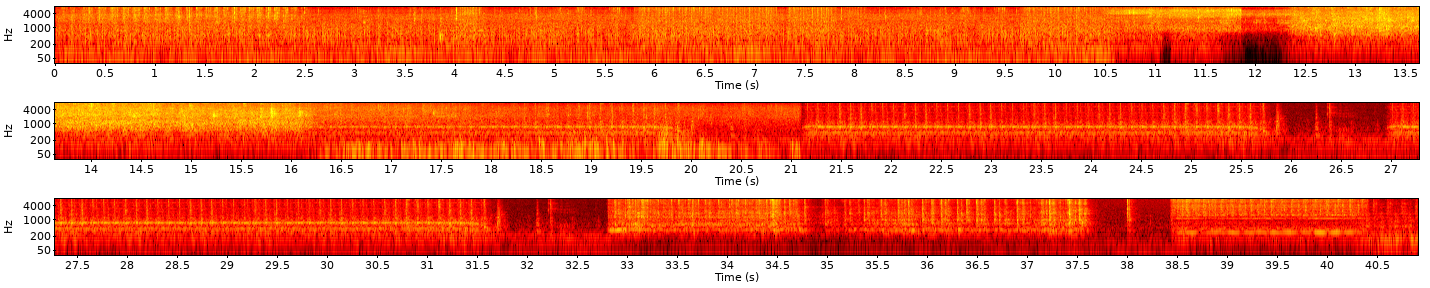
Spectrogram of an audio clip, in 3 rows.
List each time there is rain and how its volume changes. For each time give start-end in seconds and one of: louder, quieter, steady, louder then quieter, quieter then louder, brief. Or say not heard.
0.0-21.1 louder then quieter.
